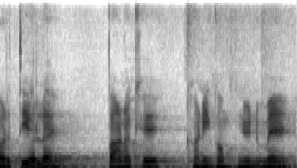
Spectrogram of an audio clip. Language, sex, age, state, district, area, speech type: Sindhi, male, 18-30, Gujarat, Junagadh, urban, spontaneous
